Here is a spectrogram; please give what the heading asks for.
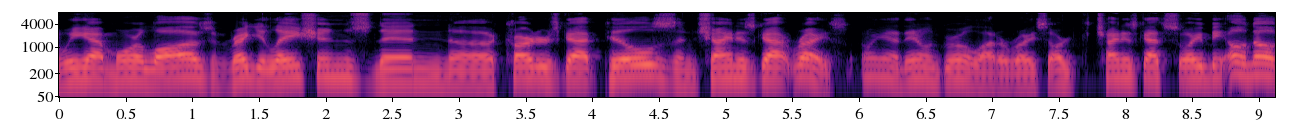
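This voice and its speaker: A man's voice: a little high, darkish tone, clear, resonant tone. A man hosting a political commentary show in a folksy, rambling style, often talking to himself. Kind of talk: casual spoken commentary.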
